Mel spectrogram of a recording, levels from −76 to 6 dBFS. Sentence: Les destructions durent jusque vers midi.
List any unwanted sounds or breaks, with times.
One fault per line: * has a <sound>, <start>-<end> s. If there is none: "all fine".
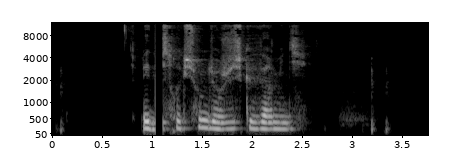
* has a dropout, 1.0-1.1 s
